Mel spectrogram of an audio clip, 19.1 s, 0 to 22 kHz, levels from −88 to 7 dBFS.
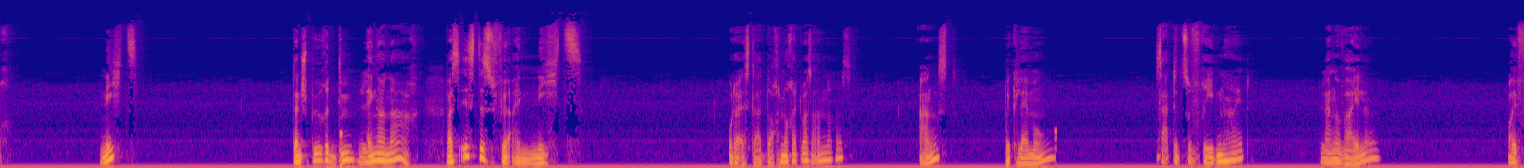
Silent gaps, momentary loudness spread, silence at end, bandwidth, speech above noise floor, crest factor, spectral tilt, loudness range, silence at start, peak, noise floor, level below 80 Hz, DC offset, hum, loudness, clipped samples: none; 13 LU; 0 s; 14 kHz; 39 dB; 20 dB; -6 dB/octave; 8 LU; 0 s; -4 dBFS; -60 dBFS; -38 dBFS; 2%; none; -23 LUFS; under 0.1%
